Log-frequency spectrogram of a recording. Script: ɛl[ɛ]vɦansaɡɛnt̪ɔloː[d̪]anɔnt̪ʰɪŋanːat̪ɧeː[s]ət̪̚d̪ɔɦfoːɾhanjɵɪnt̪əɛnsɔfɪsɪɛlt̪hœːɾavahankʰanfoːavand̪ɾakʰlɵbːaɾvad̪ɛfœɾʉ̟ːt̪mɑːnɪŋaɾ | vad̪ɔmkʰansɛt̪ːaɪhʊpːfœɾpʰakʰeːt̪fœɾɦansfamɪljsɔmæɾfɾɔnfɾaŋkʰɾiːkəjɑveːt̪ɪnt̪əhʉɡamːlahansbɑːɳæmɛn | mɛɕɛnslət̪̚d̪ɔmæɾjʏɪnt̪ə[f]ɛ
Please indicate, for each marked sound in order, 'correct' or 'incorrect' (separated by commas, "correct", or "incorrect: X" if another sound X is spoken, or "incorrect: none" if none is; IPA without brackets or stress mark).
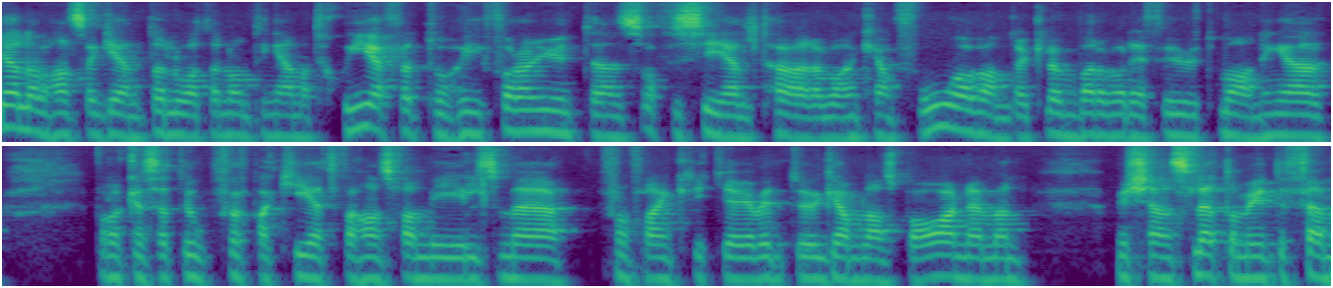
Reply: incorrect: a, incorrect: t̪, incorrect: f, correct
